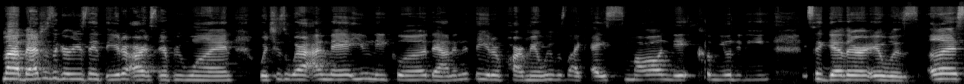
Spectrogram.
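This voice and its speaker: A woman's voice: medium pitch, fairly even intonation, brisk, bright, forceful tone. A young woman with an Atlanta Southern accent, introducing herself as an interview guest in a playful, chatty, familiar way. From Georgia, United States. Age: young adult. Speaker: interview guest, school counselor. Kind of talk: casual chat introducing herself.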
